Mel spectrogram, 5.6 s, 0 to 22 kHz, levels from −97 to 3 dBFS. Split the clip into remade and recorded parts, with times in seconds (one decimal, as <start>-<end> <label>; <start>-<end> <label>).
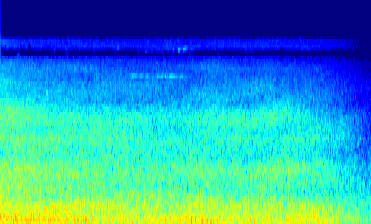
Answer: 0.0-5.6 recorded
